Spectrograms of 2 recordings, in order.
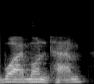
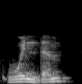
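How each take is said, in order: First: The name is said the long, American way. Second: The name is said the short, local way. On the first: The speaker calls it wrong. "I think that's how they pronounce it in America" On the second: The speaker calls it right. "I'm glad I said that right"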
